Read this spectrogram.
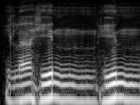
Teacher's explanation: Cara bacanya alif lamnya tidak dibaca, melainkan memasukkan dari huruf H ke huruf nun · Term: alif lam syamsiah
